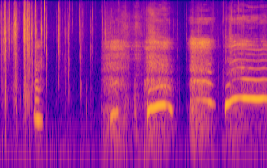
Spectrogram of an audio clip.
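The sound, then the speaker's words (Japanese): Crisp bites into a matcha melon bread filled with whipped cream and matcha cream. A few short crunches come first, followed by several voiced hums of enjoyment. “次は森藩お抹茶メロンパン、ホイップ&抹茶クリームをいただきたいと思います。メロンパンの抹茶ってすごい珍しくないですか？いただきまーす。”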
